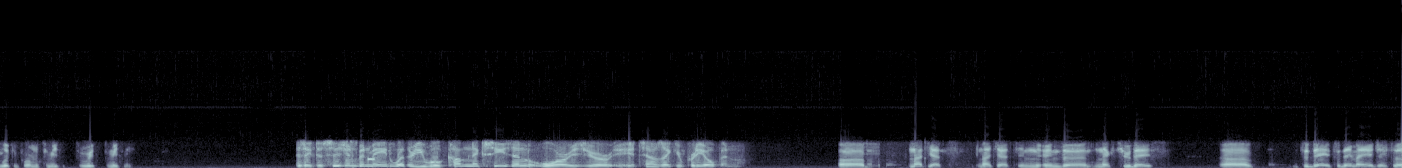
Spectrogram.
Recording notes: conference call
